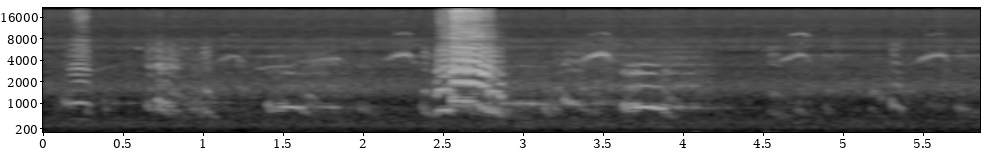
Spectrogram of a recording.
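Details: Dawn chorus of cranes on the Hantan River, Cheorwon, in central Korea: short nasal call notes and one loud trumpeting burst near the middle, with thin high whistled notes from other birds repeating in the background.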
